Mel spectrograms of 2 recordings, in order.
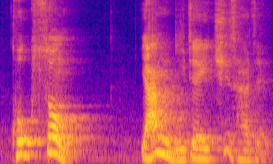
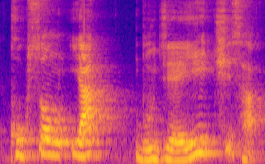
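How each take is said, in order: First: 곡송 set apart, then 양 무죄의 run together; pause before 양. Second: 곡송 약 read as one group, then a break before 무죄의; pause after 약. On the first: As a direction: break after 곡송, join 양 to 무죄의. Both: Shown as a demonstration. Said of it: "이렇게 읽어야 되는지".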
